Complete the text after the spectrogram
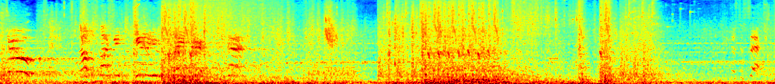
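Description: A rifle fires in quick bursts of loud shots.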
